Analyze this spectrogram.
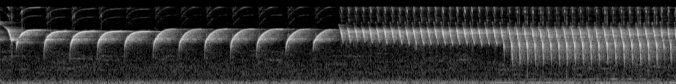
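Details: Canary, a female in breeding condition calling the male, gives evenly spaced arching whistled notes, then bursts into a fast loud buzzing roll that drops lower near the end.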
